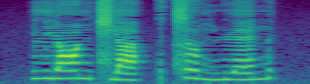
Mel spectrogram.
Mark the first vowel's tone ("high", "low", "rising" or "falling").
high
